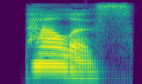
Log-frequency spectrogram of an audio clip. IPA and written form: pˈæləs (palace)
